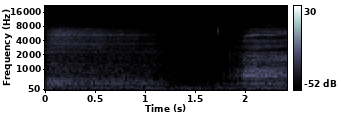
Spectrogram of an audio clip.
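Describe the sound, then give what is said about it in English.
A deep breath drawn in during a guided exercise with eyes closed: a quiet, airy hiss of inhaled air that fades into a pause, followed by another rush of breath near the end. “close your eyes, take a deep breath in.”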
